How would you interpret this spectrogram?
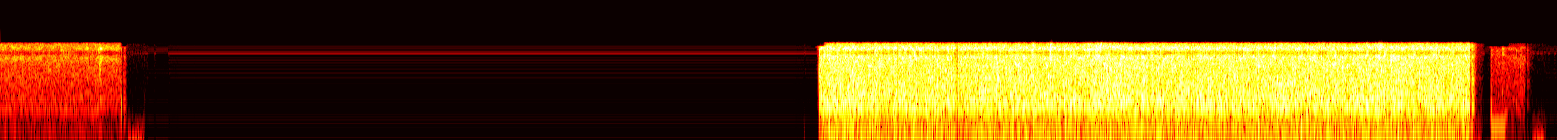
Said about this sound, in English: Well, whatever station that was just pure static. Yeah, I could hear kind of a voice in the background, but it's all static.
